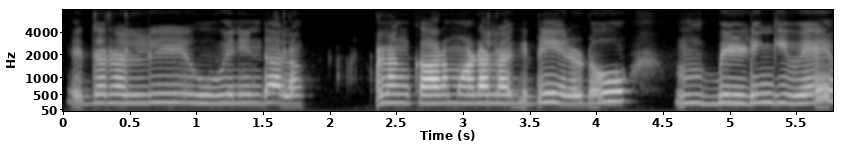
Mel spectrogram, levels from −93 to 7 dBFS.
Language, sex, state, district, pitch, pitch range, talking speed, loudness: Kannada, female, Karnataka, Bidar, 250 Hz, 245-255 Hz, 85 wpm, -20 LUFS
